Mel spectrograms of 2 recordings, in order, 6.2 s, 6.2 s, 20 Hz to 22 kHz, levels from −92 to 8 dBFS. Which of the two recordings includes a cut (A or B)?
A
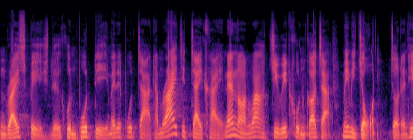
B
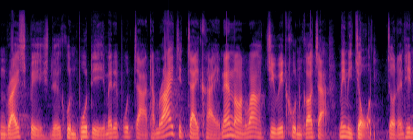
B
